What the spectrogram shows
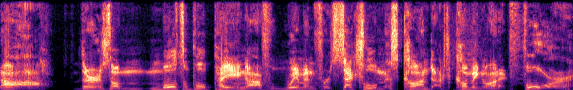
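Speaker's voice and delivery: put-on growly voice. Acting out a scene with a board representative: growly Vince McMahon voice. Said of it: "get into a Vince McMahon".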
